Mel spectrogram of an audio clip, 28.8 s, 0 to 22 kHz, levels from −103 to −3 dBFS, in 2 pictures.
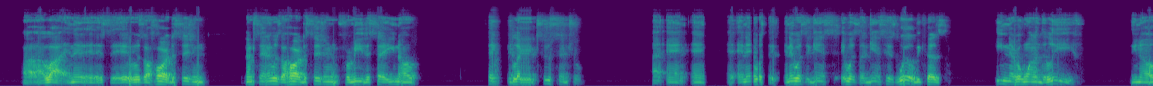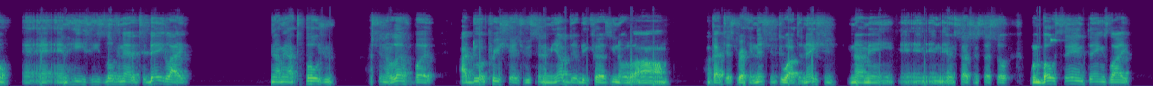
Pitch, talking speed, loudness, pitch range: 110 Hz, 235 wpm, -36 LUFS, 105-125 Hz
